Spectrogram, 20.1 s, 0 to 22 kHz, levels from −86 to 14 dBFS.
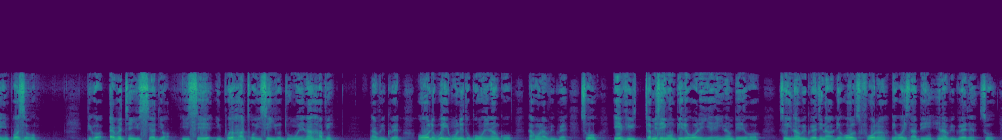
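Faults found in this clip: Likely Vorbis compression at low quality, consistent with around 36 kbps: coarse treble quantisation, nothing above 10.5 kHz. Speech sounds hissy and grainy throughout, with dulled top end.

Pre-echo at 12.91 s, after "regret so if you", before "me say you want": block-spread quantisation noise precedes the attack, adding a 10 ms hiss and softening it.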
